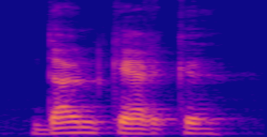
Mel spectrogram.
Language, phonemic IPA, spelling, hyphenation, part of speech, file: Dutch, /ˈdœy̯nˌkɛrkə/, Duinkerke, Duin‧ker‧ke, proper noun, Nl-Duinkerke.ogg
- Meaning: Dunkirk (a town in Nord department, Hauts-de-France, France)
